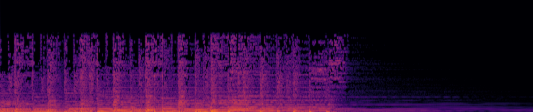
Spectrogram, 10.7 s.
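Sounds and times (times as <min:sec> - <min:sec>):
band backing music: 0:00.0 - 0:07.5.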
